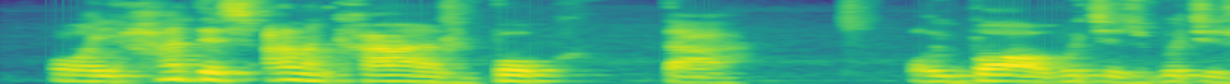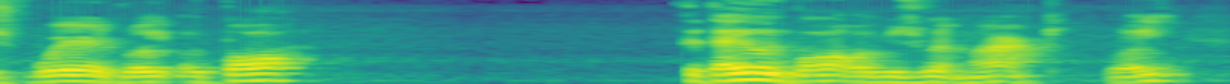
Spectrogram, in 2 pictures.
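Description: A man with a Dublin accent talks at a fairly slow pace with long, frequent pauses. His pitch is fairly high and his intonation fairly even. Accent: Dublin Irish. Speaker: guest sharing life story. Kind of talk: casual chat.

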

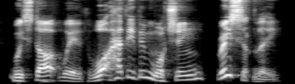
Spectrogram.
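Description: Here a man talks at a moderate pace. The recording is very clean and dry, close with no echo and a silent background. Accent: British. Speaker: podcast host. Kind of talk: casual chat.

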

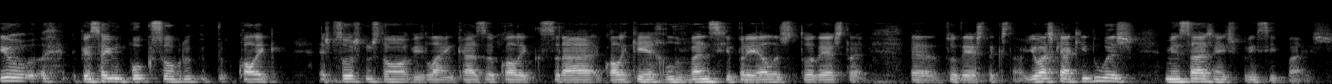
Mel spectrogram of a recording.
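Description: His intonation is fairly even. The man keeps to a moderate pace. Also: medium pitch for a man. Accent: European Portuguese. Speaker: public health expert. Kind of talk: interview. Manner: halting.

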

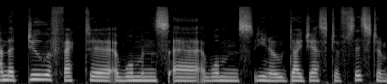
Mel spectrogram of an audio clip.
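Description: The sound is dry and close with no echo as a woman speaks at a fairly quick pace. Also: very clean recording, silent background. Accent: Irish. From Ireland. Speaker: gastroenterologist. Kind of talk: radio interview. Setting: studio.

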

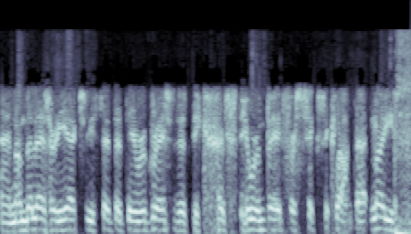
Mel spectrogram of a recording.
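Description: There is noticeable background noise. A man speaks in a Cork accent. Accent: Cork Irish. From Ireland. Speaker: sports venue owner. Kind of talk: radio interview. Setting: phone call.

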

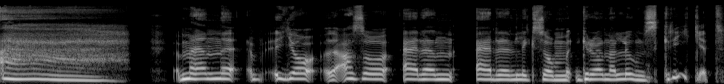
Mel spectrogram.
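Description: In a dry, close sound with no echo, a woman speaks at a very slow pace, with long, frequent pauses and ordinary pitch variation. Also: fairly high pitch for a woman. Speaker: podcast co-host. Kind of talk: casual chat.

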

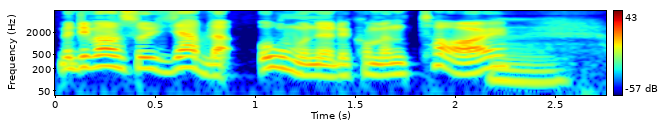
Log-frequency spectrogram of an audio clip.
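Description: A man with a fairly high voice speaks at a moderate pace, his sound dry and close with no echo in a very clean recording with a silent background. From Småland, Sweden (near Kalmar). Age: 20s. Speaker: TV personality and song contest participant. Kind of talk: casual interview. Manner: energetic.

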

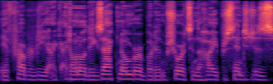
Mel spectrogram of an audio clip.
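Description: In a very clean recording with a silent background, a man speaks at a medium pitch in a western Irish accent. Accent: Irish (west of Ireland). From Ireland, County Mayo. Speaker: energy sector engineer. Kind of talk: radio interview.

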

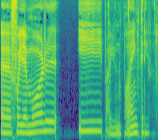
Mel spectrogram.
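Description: A woman speaks with fairly even intonation. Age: 20s. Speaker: traveller and blogger. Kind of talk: interview.

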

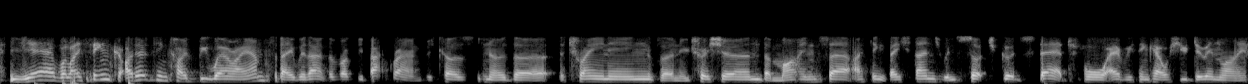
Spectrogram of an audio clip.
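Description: Here a man with an English accent talks at a moderate pace. His voice is medium-pitched, with ordinary pitch variation. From England. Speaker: musical theatre actor. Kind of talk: radio interview. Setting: phone or remote call.

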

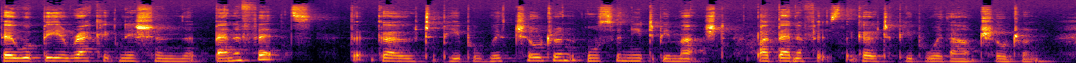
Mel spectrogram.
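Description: In a London accent, a woman talks at a very fast pace. Her pitch is fairly low and her intonation fairly even. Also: hardly any pauses. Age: 50s. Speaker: childless women's advocate. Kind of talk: interview.

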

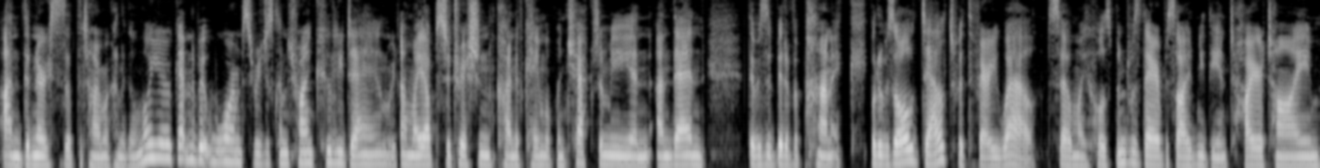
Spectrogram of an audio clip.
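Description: A woman speaks at a very fast pace in an Irish accent, her pitch very deep and low with ordinary variation. The sound is dry and close with no echo, and the recording is very clean against a silent background. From Ireland. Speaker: actor and writer, mother. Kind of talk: interview, personal story.

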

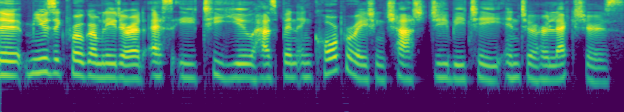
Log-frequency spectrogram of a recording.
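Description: A woman with a fairly low pitch speaks with fairly even intonation and hardly any pauses. The sound is dry and close, with no echo. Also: moderate pace, very clean recording, silent background. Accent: Irish. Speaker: radio host. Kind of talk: radio magazine show.

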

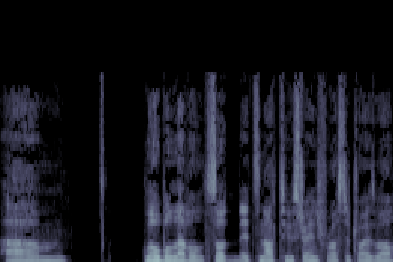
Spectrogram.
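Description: A man with a Cork accent speaks at a moderate pace in a very deep, low pitch and a flat monotone, with a dry, close sound with no echo and a quiet background. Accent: Irish, Cork. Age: 20s. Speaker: young entrepreneur. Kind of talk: studio interview. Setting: studio.

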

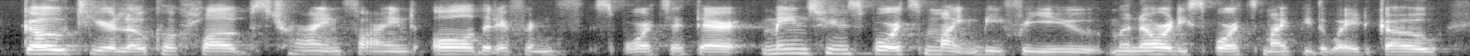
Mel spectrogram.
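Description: A woman talks at a fairly quick pace with an Irish accent. Her pitch is fairly low, with ordinary variation. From Ireland, County Meath. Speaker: Olympic athlete. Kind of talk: radio interview.

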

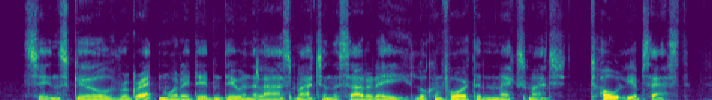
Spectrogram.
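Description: A man with a Dublin accent, fairly low in pitch, flat and monotone, racing at a very fast pace with hardly any pauses. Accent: Irish (Dublin). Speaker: former footballer, pundit and psychotherapist. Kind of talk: casual chat.

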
